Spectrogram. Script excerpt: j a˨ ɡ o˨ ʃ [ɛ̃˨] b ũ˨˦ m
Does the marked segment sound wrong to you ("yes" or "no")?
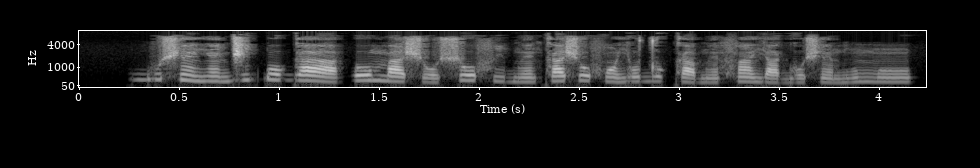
no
